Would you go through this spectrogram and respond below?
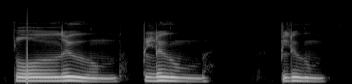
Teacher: as I open my lips for a b my tongue's already in the L position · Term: BL combination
